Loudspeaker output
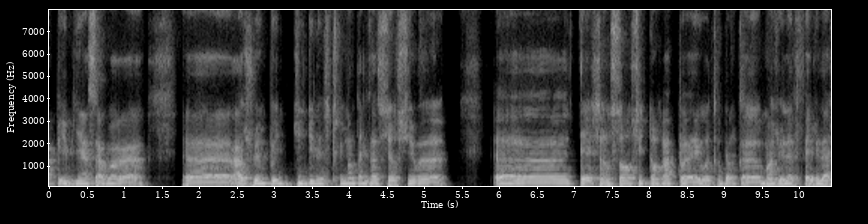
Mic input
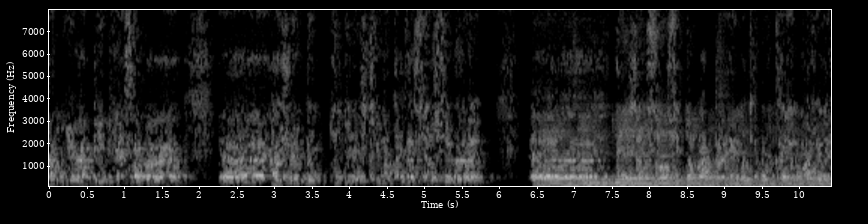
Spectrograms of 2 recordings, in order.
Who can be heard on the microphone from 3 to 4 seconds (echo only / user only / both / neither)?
echo only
